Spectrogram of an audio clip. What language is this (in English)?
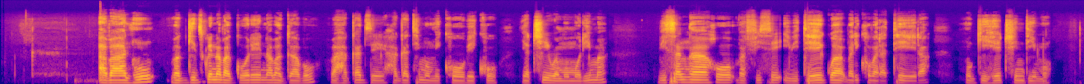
Rundi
